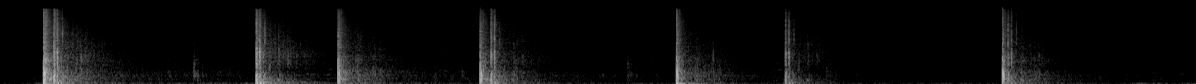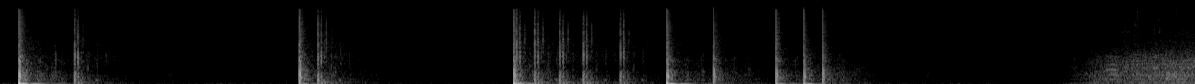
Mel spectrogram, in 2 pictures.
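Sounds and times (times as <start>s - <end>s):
fireworks bangs: 1.9s - 4.0s, 22.8s - 23.9s.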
